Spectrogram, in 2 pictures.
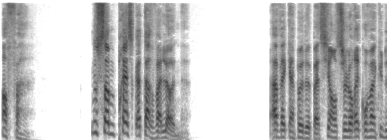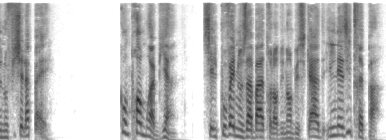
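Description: A man voicing a stern older sorceress who lectures her young charges, in a husky voice for an audiobook. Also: a little high, very animated, moderate pace, long pauses, no room sound, clean studio sound, pitched above the performer's own voice. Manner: scolding, lecturing. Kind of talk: audiobook character voice.

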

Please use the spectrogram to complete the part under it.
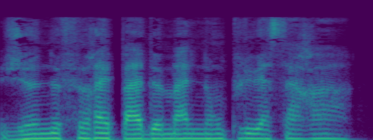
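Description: A man voicing a gentle adult woman traveler, soft and reassuring, in an audiobook. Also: sits low, animated, a little slow, no room sound, clean studio sound, pitched above the performer's own voice. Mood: soothing.

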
